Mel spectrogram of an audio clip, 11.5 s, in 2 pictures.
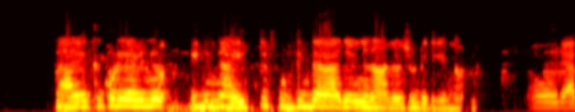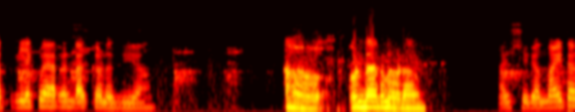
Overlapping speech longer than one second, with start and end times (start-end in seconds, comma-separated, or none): none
